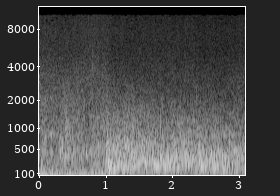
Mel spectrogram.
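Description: A night thunderstorm heard as a deep, continuous rumble of thunder over steady rain. It stays loud and unbroken from start to finish.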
